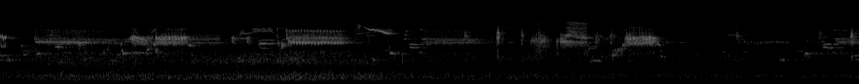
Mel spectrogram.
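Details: Nest-camera footage of a bald eagle feeding two chicks at Decorah North, 30 March 2024; dense bouts of shrill, twittering chirps follow one another with little pause, interrupted by a quick high downward whistle.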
